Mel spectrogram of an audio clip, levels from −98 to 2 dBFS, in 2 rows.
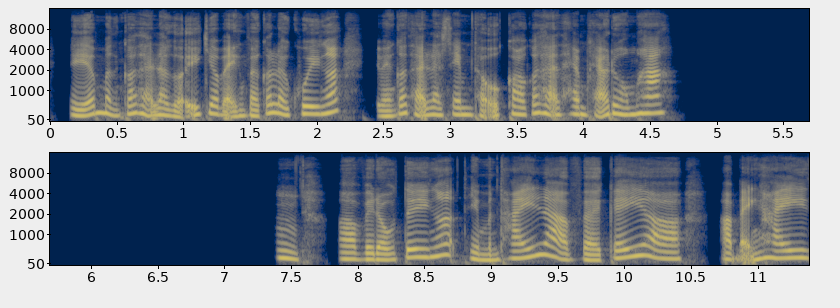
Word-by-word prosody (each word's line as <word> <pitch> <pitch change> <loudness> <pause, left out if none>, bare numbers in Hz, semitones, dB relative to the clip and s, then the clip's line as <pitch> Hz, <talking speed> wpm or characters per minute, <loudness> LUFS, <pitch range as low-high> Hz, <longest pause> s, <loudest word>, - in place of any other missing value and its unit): Thì 195 -2 +1
á, 210 - +3
mình 255 -7 -1
có 255 +6 0
thể 255 - 0
là 215 - +1
gợi 165 -4 -1
ý 235 - +1
cho 255 +1 0
bạn 175 - +1
vài 190 -1 0
cái 275 - 0
lời 250 -5 +2
khuyên 245 +2 +1
á, 305 +4 +3 0.3
thì 175 - -6
bạn 175 - 0
có 260 - +1
thể 275 - 0
là 220 -1 0
xem 220 +1 -2
thử - - -1
coi 235 -2 0
có 275 - -1
thể 260 -5 +1
tham 235 0 -1
khảo 215 - 0
được 260 - +1
không 230 +1 +1
ha? 270 +1 +4 2.8
Ừm, 240 -3 0 0.3
ờ, 210 -1 +1
về 200 0 0
đầu 190 -1 +2
tiên 270 +6 +1
á, 345 +2 +1
thì 215 - -2
mình 180 -1 -1
thấy 235 - +1
là 295 - +3
về 185 -2 0
cái, 255 - +1
ơ, 235 -9 +2 0.3
ờ, 205 - 0
bạn - - 0
hay, 245 +1 +2
235 Hz, 240 wpm, -20 LUFS, 205-260 Hz, 2.8 s, ha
